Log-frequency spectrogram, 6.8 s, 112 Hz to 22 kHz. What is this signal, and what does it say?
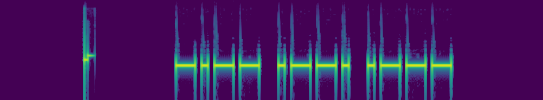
Morse code, heard as a keyed tone, about 16 wpm, 700 Hz. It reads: YPJ
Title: USA Call Sign Postfixes - 3 Letters 15wpm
